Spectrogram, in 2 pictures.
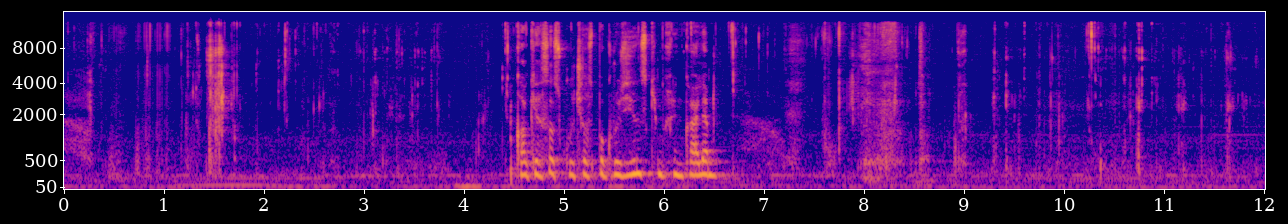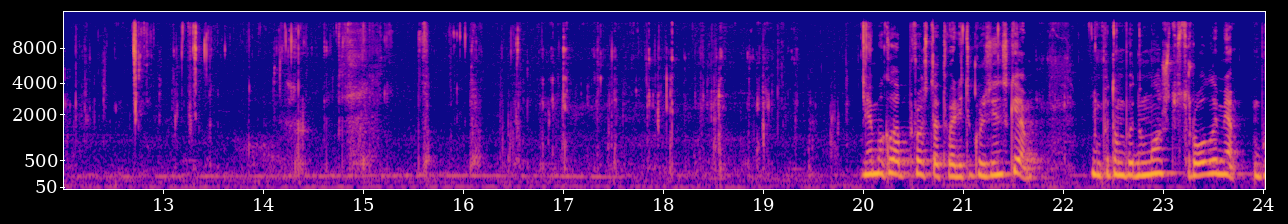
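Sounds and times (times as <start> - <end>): chewing dumpling with wet smacks: 0.2 - 4.5, 7.5 - 20.0.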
